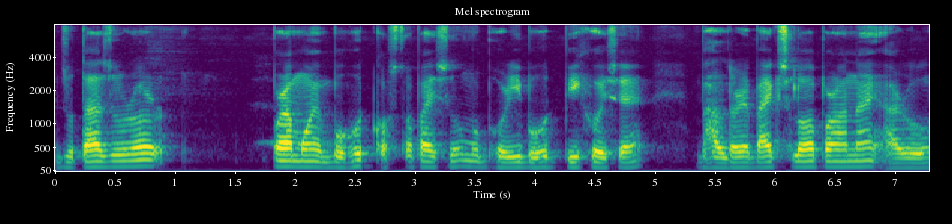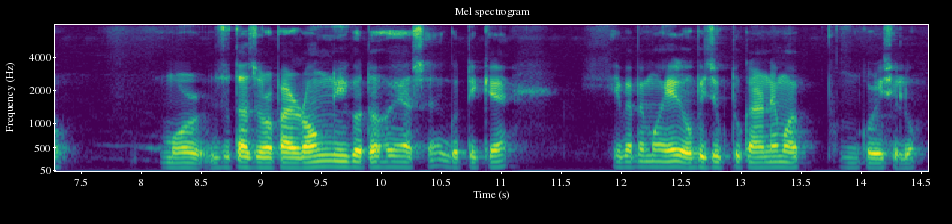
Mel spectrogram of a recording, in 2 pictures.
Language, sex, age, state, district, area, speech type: Assamese, male, 18-30, Assam, Biswanath, rural, spontaneous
